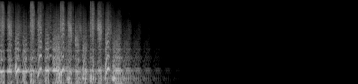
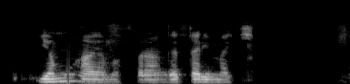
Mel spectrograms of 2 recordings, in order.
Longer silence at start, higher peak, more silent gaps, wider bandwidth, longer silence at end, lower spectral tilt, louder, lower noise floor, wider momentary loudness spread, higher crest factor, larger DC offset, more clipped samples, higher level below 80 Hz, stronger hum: second, 0 s vs 0.4 s; about the same, -8 dBFS vs -6 dBFS; neither; first, over 20 kHz vs 6.8 kHz; first, 2.15 s vs 1 s; second, -3.5 dB/octave vs -7.5 dB/octave; first, -20 LUFS vs -24 LUFS; second, -68 dBFS vs -84 dBFS; second, 6 LU vs 13 LU; about the same, 18 dB vs 20 dB; neither; neither; first, -42 dBFS vs -58 dBFS; neither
